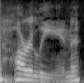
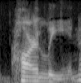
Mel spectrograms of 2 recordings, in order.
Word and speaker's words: Harline: So what did Lee Harleen, is that how it's pronounced? – Yes, Lee Harleen, yes. Strangely spelled H-A-R-L-I-N-E, so you'd think it was Harline, but it's Harleen. Yes. I don't know why.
